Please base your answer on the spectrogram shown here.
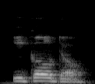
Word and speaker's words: igodo: Igodo, if you notice, it's spelled with an I to begin with. That I is converted to an E sound in Igbo.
